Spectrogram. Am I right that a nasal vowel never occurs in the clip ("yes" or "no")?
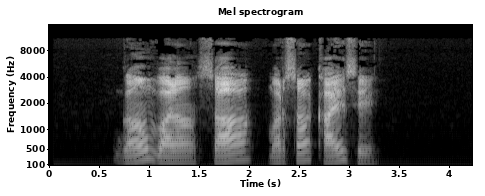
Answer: no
